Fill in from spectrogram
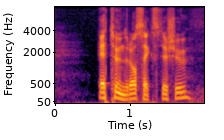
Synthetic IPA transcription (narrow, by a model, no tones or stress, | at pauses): ɛt̪hʉnd̪ɾəoːsɛkst̪ɪʂʉː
